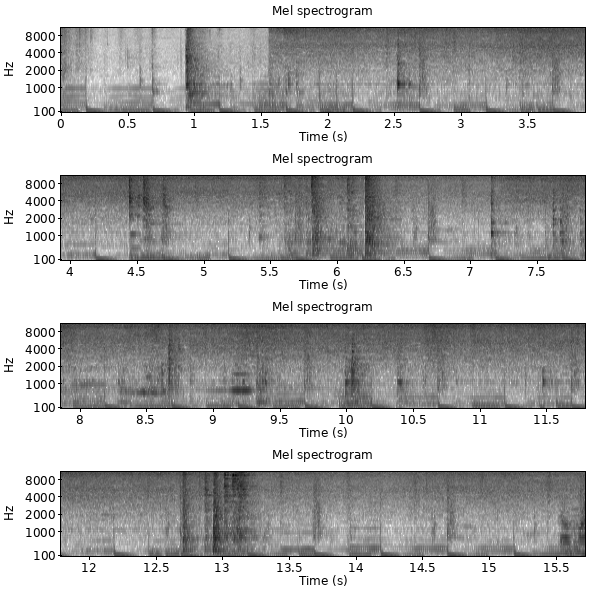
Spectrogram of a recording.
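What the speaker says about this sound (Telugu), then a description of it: "ఆయిల్ లేకుండా ఫ్రై చేసుకుంటున్నాను చూడండి." Brinjal dry-fried without oil in a pan for a stuffed brinjal curry, a steady loud sizzle under rhythmic, repeated stirring scrapes from a spatula, close and continuous with no talking.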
